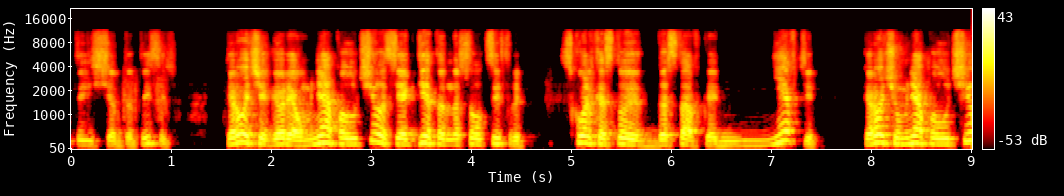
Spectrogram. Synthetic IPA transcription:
t̪ɨt͡ɕːemt̪ət̪ɨsʲɪt͡ɕ | kɐɾo̞t͡ɕɪɡəvɐɾʲaʊmʲɪnʲapəlˠʊt͡ɕilˠəsʲjaɡdʲe̞t̪ənɐʂolˠt̪sɨfɾɨ | sko̞lʲkəst̪o̞ɪt̪̚d̪ɐst̪afkənʲe̞ftʲɪ | kɐɾo̞t͡ɕɪʊmʲɪnʲapəlˠʊt͡ɕi

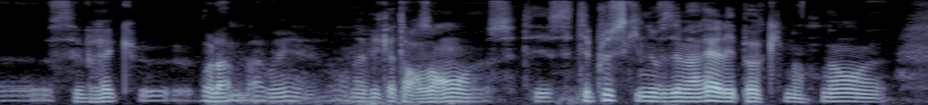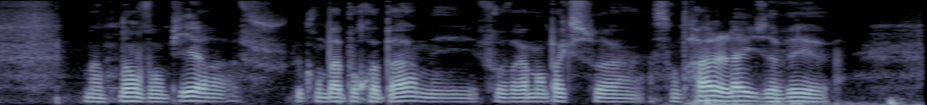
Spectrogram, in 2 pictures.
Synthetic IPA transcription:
sɛvʁɛkʰəvwalabawiɔ̃navɛkat̪ɔʁzɑ̃øse̥t̪ʰɛse̥t̪ɛplysə̥kʲilnufəzɛmaʁɛalepɔkmɛ̃t̪nɑ̃ø | mɛ̃t̪nɑ̃vɑ̃pjɛʁfləkɔ̃bapuʁkwapamɛilfovʁɛmɑ̃pakə̥sə̥swasɑ̃t̪χalːailzavɛø

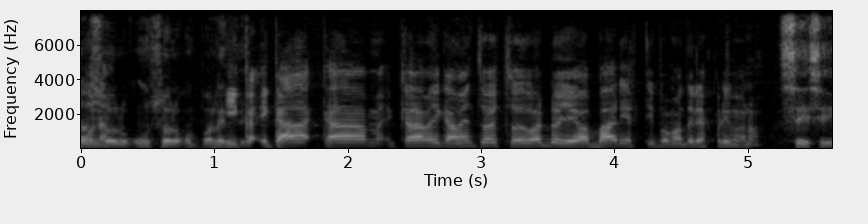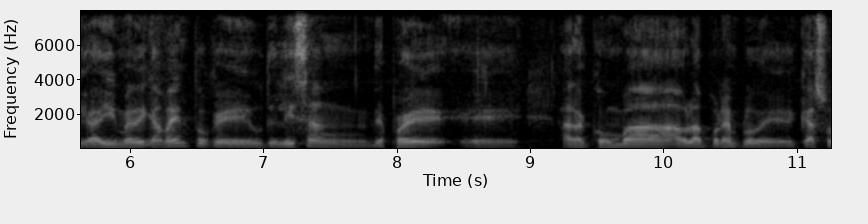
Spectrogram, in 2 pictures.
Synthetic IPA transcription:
unaolounso̞loko̞mpo̞neneikaðakaðamkaðameðikamẽnt̪oest̪oeðwaɾðoʝeaβabaɾjost̪ip̬oðemat̪e̞ɾjahpɾimanosisiajme̞ðikamẽnt̪ohke̞ut̪ilisaŋd̪e̞pwe̞se | a̰lalkoŋbaːβlaɾpoɾhemploðelkaso

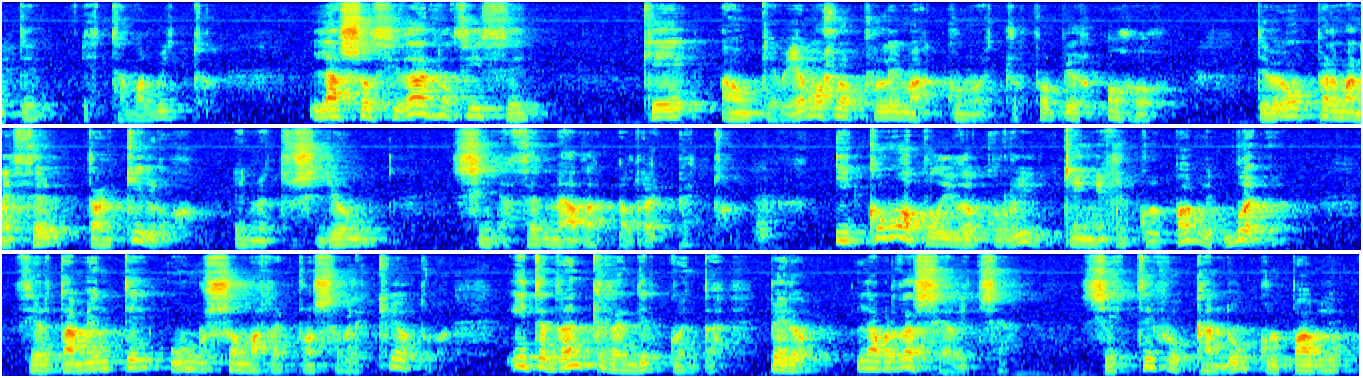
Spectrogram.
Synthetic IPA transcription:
nt̪eːst̪amalβist̪o̥ | laso̞θjeðanoɦðiθe | keawŋke̞β̞e̞amo̞zlo̞hpɾo̞βle̞masko̞nːwe̞st̪ɾohpɾo̞pjo̞so̞hos | d̪eβemo̞spe̞ɾmãne̞θe̞ɾt̪ɾaŋkilo̰s | e̞nːwe̞st̪ɾo̥siʎo̞ŋ | siŋa̰θe̞ɾnaða̰alrehpe̞t̪o̥ | iko̞moapo̞ðiðookuriɾkje̞ŋe̞selkulpaβlḛbwe̞no | θje̞ɾt̪amẽ̞nt̪e̞unosːo̞ŋmasre̞hpo̞nsaβle̞hke̞o̞t̪ɾos | it̪end̪ɾaŋke̞re̞nd̪iɾkwe̞nt̪ape̞ɾo̞laβe̞ɾðaseaðit͡ʃḁ | sie̞st̪ejzβuhkand̪ouŋkulpaβle

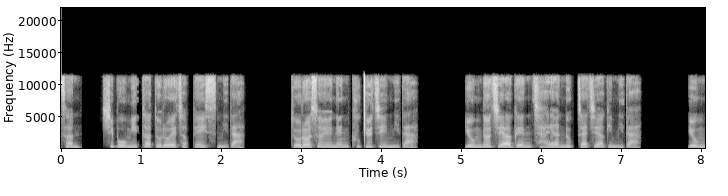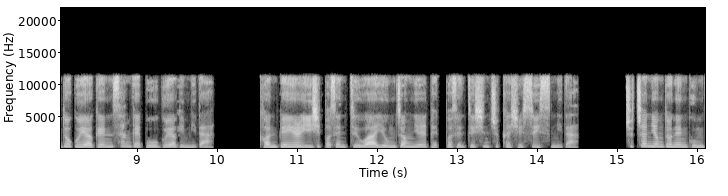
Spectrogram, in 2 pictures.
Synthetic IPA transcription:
sʰʌn | ɕʰibomitʰʌdoɾoe̞t͡ɕʌpʰe̞is͈ɯmɲida | toɾosʰojunɯnpuɡjud͡ʑiːmɲida | joŋdod͡ʑijʌɡɯnt͡ɕajʌnːok̚t͡ɕ͈ad͡ʑijʌɡimɲida | joŋdoɡujʌɡɯnsʰaŋde̞bouɡujʌɡimɲida | kʌnpʰe̞juɾiɕʰipʰʌsʰe̞ntʰɯwajoŋd͡ʑʌŋɲiɭpe̞k̚pʰʌsʰe̞ntʰɯɕʰint͡ɕʰukʰaɕʰiɭs͈uis͈ɯmɲida | t͡ɕʰut͡ɕʰʌnjoŋdonɯnkoŋd͡ʑ

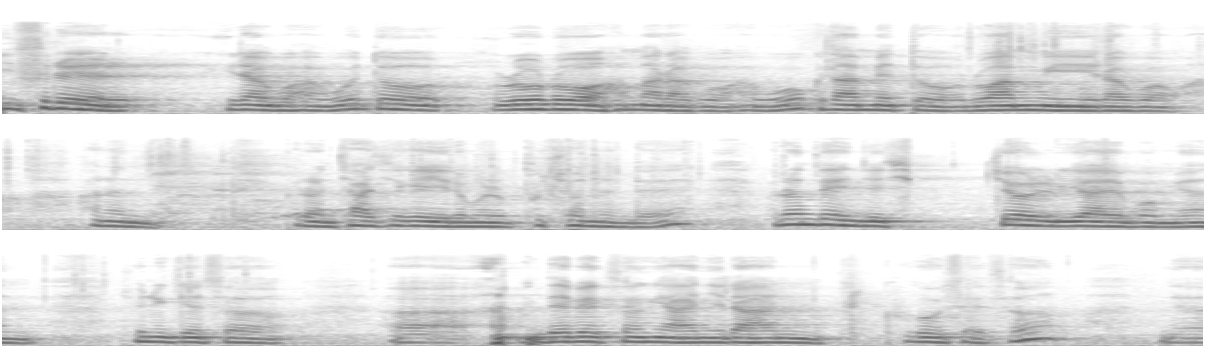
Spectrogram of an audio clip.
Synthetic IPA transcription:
isʰɯɾeɾ | iɾaɡoɦaɡot͈oɾoɾoɦamaɾaɡoɦaɡokɯdaɯme̞t͈oɾoamːiɾaɡo | hanɯn | kɯɾʌnt͡ɕad͡ʑʰiɡe̞iɾɯmɯɭput͡ɕʰʌnːɯnde̞ | kɯɾʌnde̞ind͡ʑe̞ɕʰi̥p̚ | t͡ɕ͈ʌɾiajebomjʌnt͡ɕuɲimk̬͈e̞sʰʌ | ne̞be̞k̚s͈ʌŋiaɲiɾahannnkɯɡʌsʰe̞sʰʌ

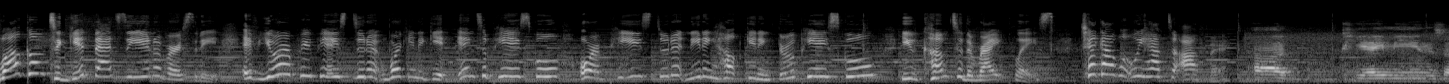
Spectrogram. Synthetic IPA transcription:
wɛlˠkə̃mtʰɨɡɛt̪̚ðɨtʰðɨjʉnɨvɜ˞sɨɾḭ | ɨfjə˞ɨpʰɹ̥ipʰieɪstʉɾⁿn̩ʔwɜ˞kɪ̃ŋtʰɨɡɛɾɪ̃ntʰʉpʰieɪskulˠ | ə˞ɨpʰieɪstʉdⁿn̩niɾɪ̃ŋɦɛlˠp̚ɡ̥ɛɾɪ̃ŋθɹʉpʰieɪskulˠ | jɨkʰʌ̃mtʰɨðɨɹaɪt̚pʰl̥eɪs | t͡ʃʰɛkaʊt̚wʌt̚wiɦæftʰəʔɔfə̰˞ | ʌ | pʰieɪmĩnz̥

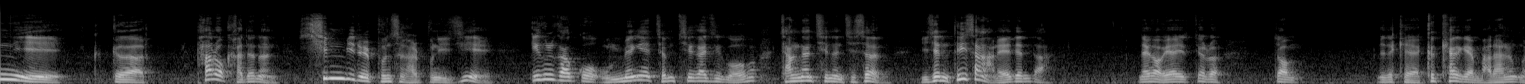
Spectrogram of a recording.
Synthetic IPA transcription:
mɲi | kɯ | tʰaɾokʰadɯnɯ̰n | ɕʰimːiɾɯɭpunsʰɯkʰaɭp͈uɲid͡ʑi | iɡɯɭɡak͈oʔumːʌŋe̞t͡ɕʌmt͡ɕʰiɡad͡ʑiɡot͡ɕaŋnant͡ɕʰinɯnt͡ɕisʰɯn | id͡ʑe̞nɯntɯisʰaŋa̰nejadwenda̰ | ne̞ɣaweit͈eɾo | t͡ɕom | iɾʌkʰe̞kɯkʰjaɡɡema̰ɾɦanɯnɡʌ

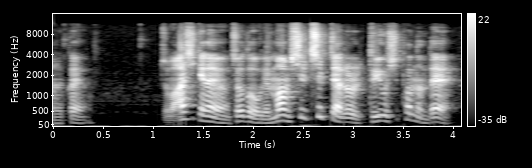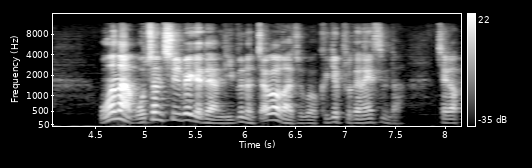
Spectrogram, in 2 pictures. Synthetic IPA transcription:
nɯɭk͈ajo | t͡ɕo̰ma̰ɕʰi̥k͈enajot͡ɕʌdowe̞mːamɕʰiɭt͡ɕʰiɭ̚t͡ɕ͈aɾɯɭtɯɾiɡoɕʰi̥pʰʌnːɯnde̞ | wʌnaɡot͡ɕʰʌnt͡ɕʰiɭbe̞ɡe̞de̞ɦanːibunɯnt͡ɕ͈ʌɡʌɡad͡ʑiɡokɯɡe̞puɭɡaneɦes͈ɯmɲida̰ | t͡ɕe̞ɡa

